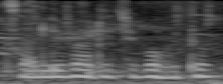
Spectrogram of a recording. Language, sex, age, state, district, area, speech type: Odia, female, 45-60, Odisha, Puri, urban, spontaneous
